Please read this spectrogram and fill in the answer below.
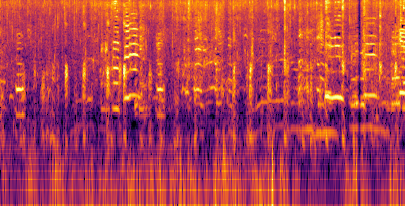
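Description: Wintering swans and ducks calling together at close range: many short honks and calls overlapping, some higher and some lower, with no pause.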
